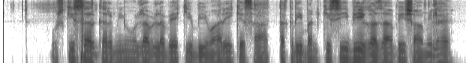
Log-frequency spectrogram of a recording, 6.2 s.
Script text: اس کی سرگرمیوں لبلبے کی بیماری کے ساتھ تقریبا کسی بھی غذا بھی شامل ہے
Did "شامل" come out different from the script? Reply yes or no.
no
